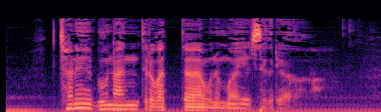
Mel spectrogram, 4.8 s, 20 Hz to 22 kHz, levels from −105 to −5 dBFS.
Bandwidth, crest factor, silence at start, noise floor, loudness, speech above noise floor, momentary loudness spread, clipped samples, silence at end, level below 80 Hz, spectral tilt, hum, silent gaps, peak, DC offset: 11.5 kHz; 22 dB; 0.05 s; -49 dBFS; -26 LUFS; 22 dB; 22 LU; under 0.1%; 0 s; -46 dBFS; -3 dB/octave; 60 Hz at -45 dBFS; none; -6 dBFS; under 0.1%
